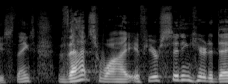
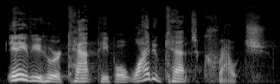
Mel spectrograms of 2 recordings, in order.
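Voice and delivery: ordinary delivery

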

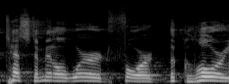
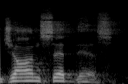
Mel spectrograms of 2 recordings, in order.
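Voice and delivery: ordinary talk

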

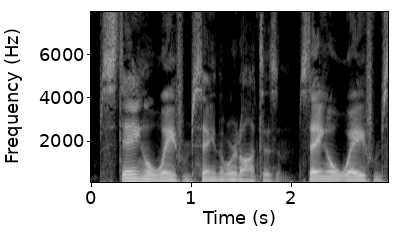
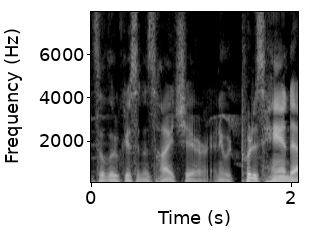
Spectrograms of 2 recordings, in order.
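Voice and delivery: ordinary talk, nothing marked

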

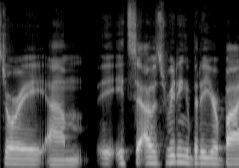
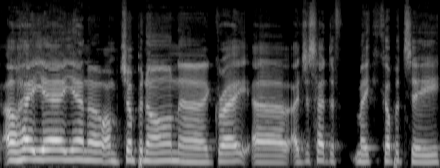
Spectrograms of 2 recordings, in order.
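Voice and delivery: high-pitched, put-on English accent; English accent, pitched well up; imitated English accent; 8 semitones higher, 3 dB louder than usual. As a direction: play a chirpy English colleague joining the call. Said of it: "I liked your English accent".

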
